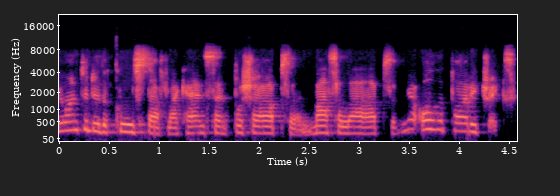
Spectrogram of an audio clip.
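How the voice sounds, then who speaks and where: A woman with a South African accent talks at a fairly quick pace, with a medium pitch, ordinary pitch variation and a dark, mellow tone, in a dry, close sound with no echo. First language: Afrikaans. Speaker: rowing coach and former Olympic rower. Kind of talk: casual chat. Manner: animated.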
